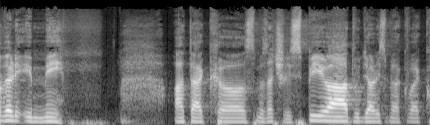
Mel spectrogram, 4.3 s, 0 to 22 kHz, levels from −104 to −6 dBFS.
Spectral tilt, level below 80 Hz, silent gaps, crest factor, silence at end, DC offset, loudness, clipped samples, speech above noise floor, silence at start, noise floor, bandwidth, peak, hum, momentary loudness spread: -3.5 dB/octave; -46 dBFS; none; 16 dB; 0 s; under 0.1%; -20 LUFS; under 0.1%; 23 dB; 0 s; -43 dBFS; 17.5 kHz; -4 dBFS; none; 21 LU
